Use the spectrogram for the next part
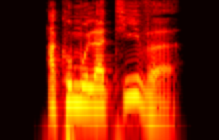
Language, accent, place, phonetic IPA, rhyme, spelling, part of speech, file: German, Germany, Berlin, [akumulaˈtiːvə], -iːvə, akkumulative, adjective, De-akkumulative.ogg
- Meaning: inflection of akkumulativ: 1. strong/mixed nominative/accusative feminine singular 2. strong nominative/accusative plural 3. weak nominative all-gender singular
